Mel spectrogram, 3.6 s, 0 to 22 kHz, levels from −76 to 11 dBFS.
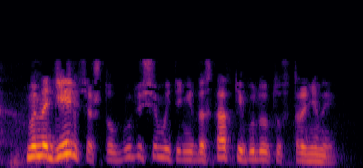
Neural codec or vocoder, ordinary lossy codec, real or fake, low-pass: codec, 16 kHz, about 1 kbps, DyCAST, with the encoder's durations; MP3, 24 kbps; fake; 7.2 kHz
